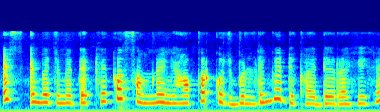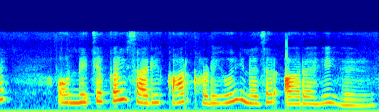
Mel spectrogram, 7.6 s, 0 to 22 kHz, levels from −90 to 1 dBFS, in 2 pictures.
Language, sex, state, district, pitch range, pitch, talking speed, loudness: Hindi, female, Rajasthan, Jaipur, 230-285 Hz, 250 Hz, 195 wpm, -22 LUFS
